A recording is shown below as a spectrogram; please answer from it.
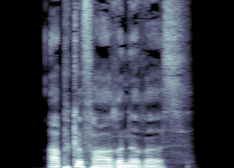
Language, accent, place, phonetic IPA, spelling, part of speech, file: German, Germany, Berlin, [ˈapɡəˌfaːʁənəʁəs], abgefahreneres, adjective, De-abgefahreneres.ogg
- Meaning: strong/mixed nominative/accusative neuter singular comparative degree of abgefahren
